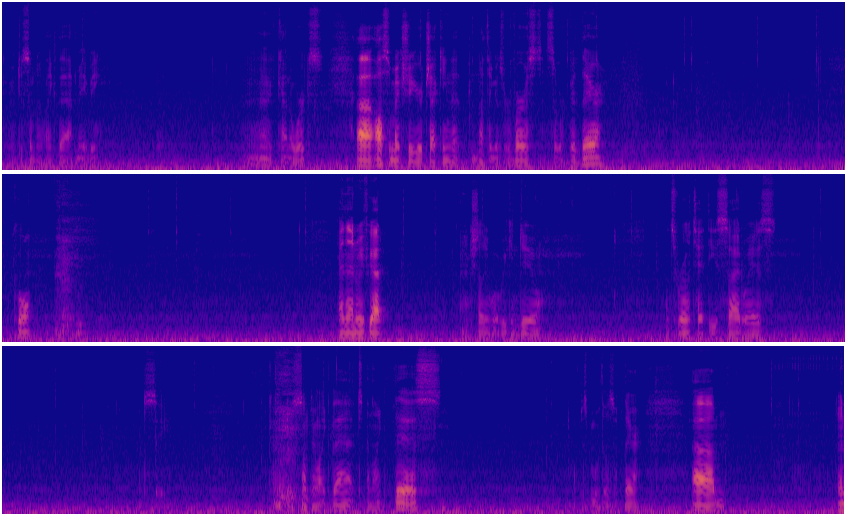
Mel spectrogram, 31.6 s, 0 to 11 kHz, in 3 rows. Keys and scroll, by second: 17.7 e, 19.8 w, 26.6 e, 27.2 w, 30.2 e.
